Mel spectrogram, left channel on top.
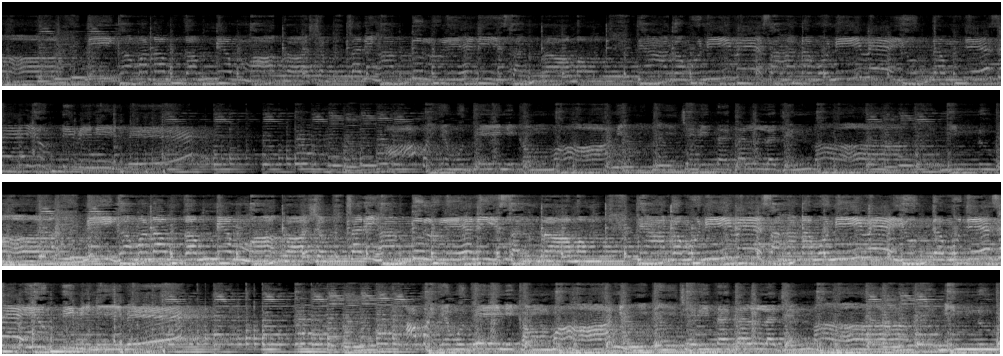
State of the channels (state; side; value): quieter; left; 14.1 dB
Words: నీ గమనం గమ్యం ఆకాశం సరిహద్దులు లేని సంగ్రామం త్యాగము నీవే సహనము నీవే యుద్ధము చేసే యుక్తివి నీవే ఆ భయము దేనికమ్మా నీదే చరిత గల్ల జన్మ నిన్ను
